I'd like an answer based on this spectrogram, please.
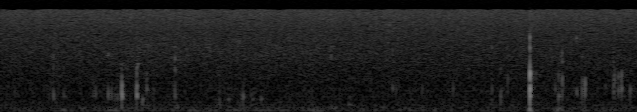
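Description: Quiet gurgles and two sharper pops from the belly over low room noise: ordinary bowel sounds, stomach growling.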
